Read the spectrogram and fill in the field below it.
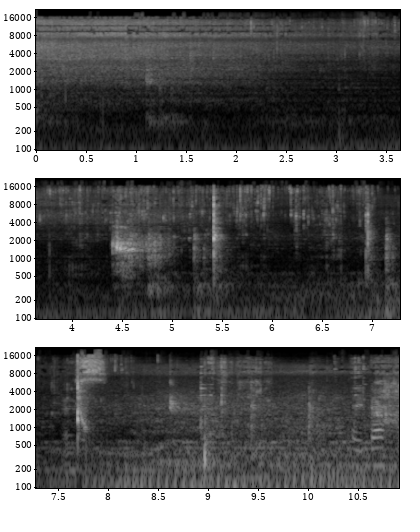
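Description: Water poured into a pot of cooking potato curry, splashing and sizzling over a steady background, with several sharp clatters partway through.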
